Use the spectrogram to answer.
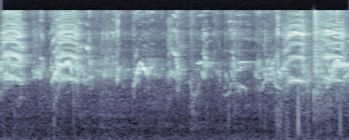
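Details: Red-rumped parrots call in a noisy flock, producing grating squawks and thin, high whistled notes that overlap almost continuously.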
